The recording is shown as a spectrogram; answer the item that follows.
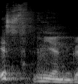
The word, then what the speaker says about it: Isthmian: And that's not a mistranslation, mispronunciation. The Isthmian Games, okay, which were second to the Olympic Games, but still very important.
